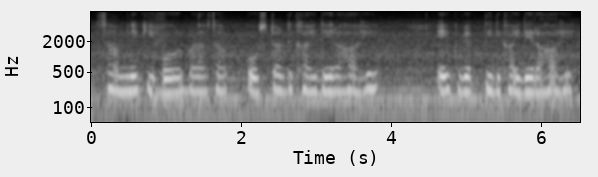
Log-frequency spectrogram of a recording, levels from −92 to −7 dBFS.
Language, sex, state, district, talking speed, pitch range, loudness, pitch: Hindi, female, Chhattisgarh, Kabirdham, 155 wpm, 195-215 Hz, -29 LUFS, 205 Hz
